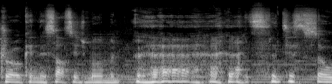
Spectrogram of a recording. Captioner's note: laughs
